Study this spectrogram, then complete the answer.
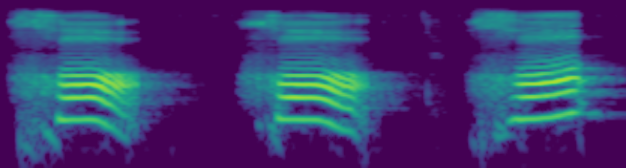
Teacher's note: خا ادنی الحلق سے ادا ہوگا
